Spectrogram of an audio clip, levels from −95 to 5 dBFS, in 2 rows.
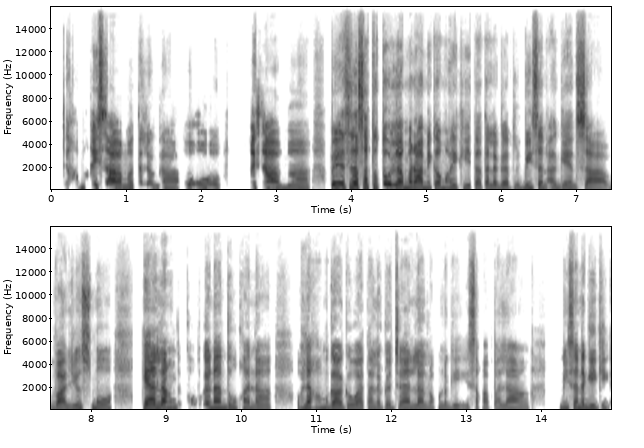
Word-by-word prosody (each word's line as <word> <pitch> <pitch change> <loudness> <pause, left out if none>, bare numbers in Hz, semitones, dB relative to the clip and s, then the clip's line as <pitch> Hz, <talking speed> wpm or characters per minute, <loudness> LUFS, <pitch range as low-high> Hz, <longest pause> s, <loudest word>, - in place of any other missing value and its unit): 'Tsaka - - -11
makisama 195 -7 +4
talaga. 180 -2 -10 0.3
Oo. 215 -5 -7 0.4
Makisama 185 -5 +2 0.3
pe 305 +2 +6
sa 315 +1 +5
sa 330 +2 +7
totoo 290 -4 +3
lang 260 +1 +7
marami 240 -2 +3
kang 235 -1 0
makikita 220 -1 -6
talaga 205 -1 -4 0.2
minsan 230 +2 0
against 185 0 +1
sa 170 - -2
values 185 - -1
mo, 240 0 -8 0.4
kaya 320 +1 +9
lang 275 -2 +3 0.2
kung 290 -1 -20
ga 255 - +2
nandoon 265 -1 0
ka 240 -1 -5
na, 190 -2 -7 0.3
wala 240 +4 -2
kang 230 +1 -14
magagawa 225 -1 -3
talaga 210 0 -10
diyan 255 +5 -4
lalo 195 -2 -5
na 190 - -18
kung 200 - -16
nag-iisa 190 -1 -9
ka 175 0 -13
pa 185 0 -15
lang. 210 -1 -7 0.4
Minsan 215 +5 -4
nagiging 220 -4 -2
220 Hz, 160 wpm, -22 LUFS, 195-250 Hz, 0.4 s, kaya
